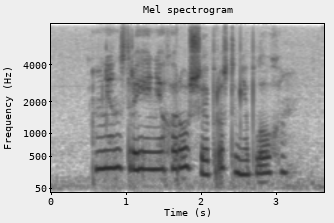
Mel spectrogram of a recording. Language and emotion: Russian, sad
